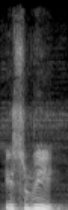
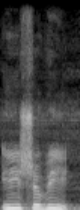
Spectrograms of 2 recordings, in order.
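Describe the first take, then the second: First: The first vowel is short and clipped. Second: The first vowel is long and drawn out. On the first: "अगला उच्चारण" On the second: "बड़ी मात्रा में"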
